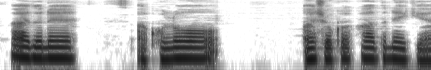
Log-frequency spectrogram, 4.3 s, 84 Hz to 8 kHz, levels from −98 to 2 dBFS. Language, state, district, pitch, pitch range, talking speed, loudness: Idu Mishmi, Arunachal Pradesh, Lower Dibang Valley, 180 Hz, 155-185 Hz, 95 wpm, -14 LUFS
